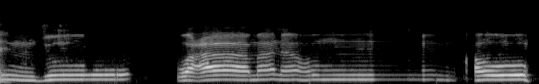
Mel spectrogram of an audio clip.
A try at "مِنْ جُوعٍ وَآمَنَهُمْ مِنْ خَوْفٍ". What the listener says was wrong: মাশাআল্লাহ, খুব সুন্দর হয়েছে। এখানে একটা আপনার একটু ভুল হয়ে যাচ্ছিল, এই তটা, তটা কলকলাটা হচ্ছিল না।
